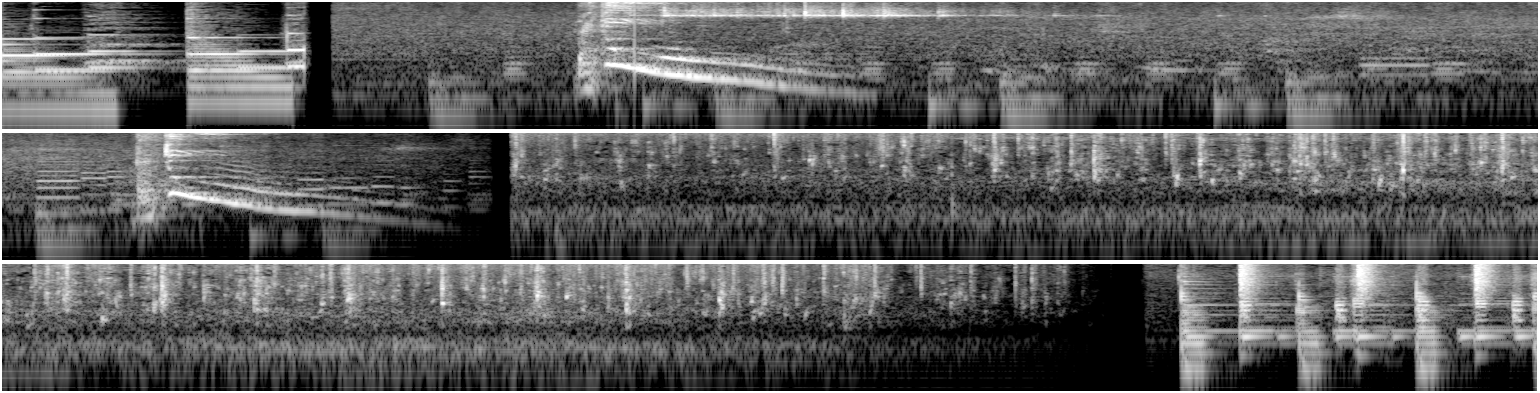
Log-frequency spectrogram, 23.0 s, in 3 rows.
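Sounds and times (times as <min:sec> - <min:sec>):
water splashing in paddling pool: 0:10.2 - 0:20.9.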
